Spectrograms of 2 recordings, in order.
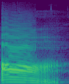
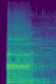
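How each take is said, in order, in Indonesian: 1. Vokalnya terdengar tebal, gelap, seperti o. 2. Vokalnya terdengar tipis dan terang. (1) "Jangan dibaca tebal. ... Ini salah" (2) "Hurufnya tipis ya"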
